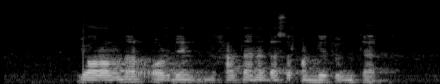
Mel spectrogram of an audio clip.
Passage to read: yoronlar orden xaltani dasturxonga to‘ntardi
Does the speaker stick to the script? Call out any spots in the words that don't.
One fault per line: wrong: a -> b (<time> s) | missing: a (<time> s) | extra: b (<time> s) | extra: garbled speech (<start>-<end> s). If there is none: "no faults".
no faults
